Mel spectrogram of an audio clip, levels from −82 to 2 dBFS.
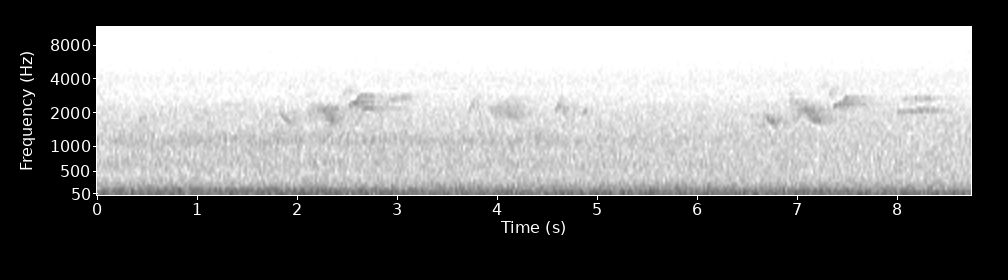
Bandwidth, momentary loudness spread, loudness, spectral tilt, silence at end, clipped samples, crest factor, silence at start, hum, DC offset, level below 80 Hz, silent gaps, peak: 10.5 kHz; 3 LU; -43 LUFS; -6.5 dB/octave; 0 s; under 0.1%; 12 dB; 0 s; none; under 0.1%; -40 dBFS; none; -26 dBFS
